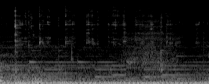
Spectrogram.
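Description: Fork clinking against a glass bowl as eggs are beaten, over background music and a steady low hum.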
